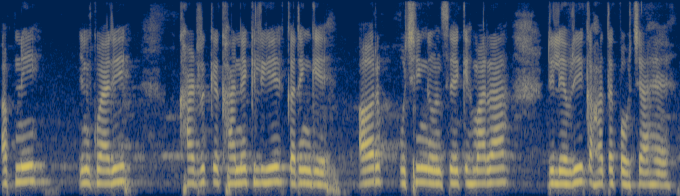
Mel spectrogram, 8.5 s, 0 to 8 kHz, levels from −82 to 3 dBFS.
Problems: background sounds at intervals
